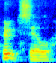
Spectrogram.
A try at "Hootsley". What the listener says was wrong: Hootsley. Yeah, you said Hootsel. Hootsley.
